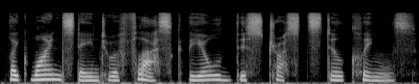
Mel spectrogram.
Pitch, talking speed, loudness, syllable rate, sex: 200 Hz, 155 wpm, -20 LUFS, 3.1 syllables/s, female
